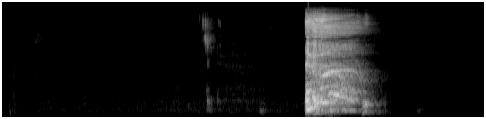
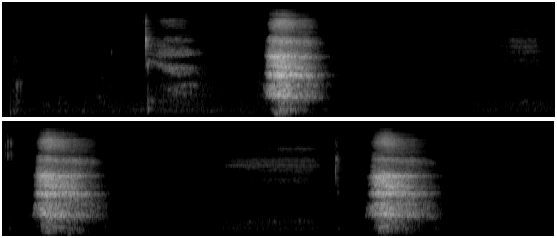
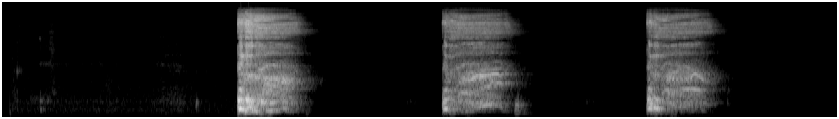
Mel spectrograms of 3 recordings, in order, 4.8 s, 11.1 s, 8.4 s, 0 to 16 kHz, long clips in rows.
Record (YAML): cough_length: 4.8 s
cough_amplitude: 32512
cough_signal_mean_std_ratio: 0.25
exhalation_length: 11.1 s
exhalation_amplitude: 11027
exhalation_signal_mean_std_ratio: 0.28
three_cough_length: 8.4 s
three_cough_amplitude: 28655
three_cough_signal_mean_std_ratio: 0.3
survey_phase: beta (2021-08-13 to 2022-03-07)
age: 65+
gender: Female
wearing_mask: 'No'
symptom_none: true
smoker_status: Never smoked
respiratory_condition_asthma: false
respiratory_condition_other: false
recruitment_source: REACT
submission_delay: 1 day
covid_test_result: Negative
covid_test_method: RT-qPCR
influenza_a_test_result: Negative
influenza_b_test_result: Negative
